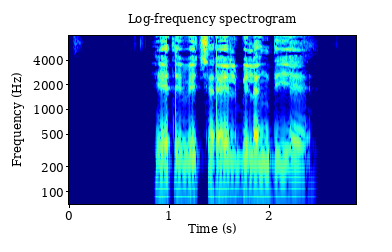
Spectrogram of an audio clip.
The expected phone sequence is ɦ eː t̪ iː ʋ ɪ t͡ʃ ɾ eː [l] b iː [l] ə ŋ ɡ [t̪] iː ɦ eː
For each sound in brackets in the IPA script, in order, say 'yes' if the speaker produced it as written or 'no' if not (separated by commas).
yes, yes, no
